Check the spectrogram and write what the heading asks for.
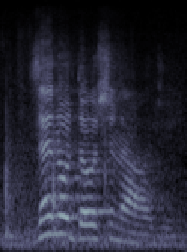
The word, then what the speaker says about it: xenodoshinology: Xenodoshinology. Repeat after me, baby. Xeno. Back off. Doshi. I can't breathe. Nology. Xenodoshinology.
